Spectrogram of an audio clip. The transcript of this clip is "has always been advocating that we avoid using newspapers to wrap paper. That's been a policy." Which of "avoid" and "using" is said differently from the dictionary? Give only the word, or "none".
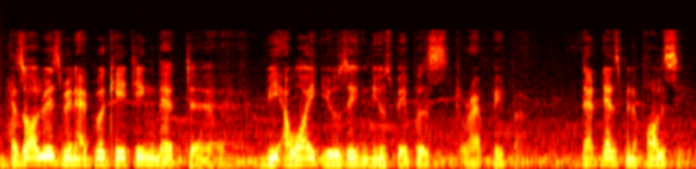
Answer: avoid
